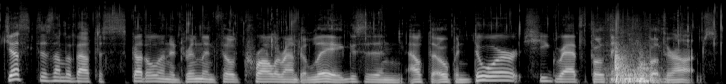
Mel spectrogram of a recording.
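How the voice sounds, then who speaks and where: A man's voice: mid-range voice, expressive, normal speed, hardly any pauses, very noisy. A man reading a scripted first-person horror story as its narrator. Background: music.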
